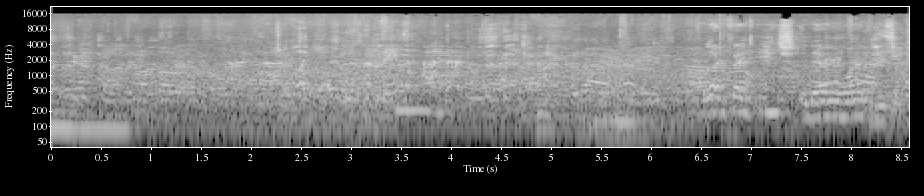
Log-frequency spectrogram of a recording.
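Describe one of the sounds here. A live band plays rock music loudly in an echoing hall.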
